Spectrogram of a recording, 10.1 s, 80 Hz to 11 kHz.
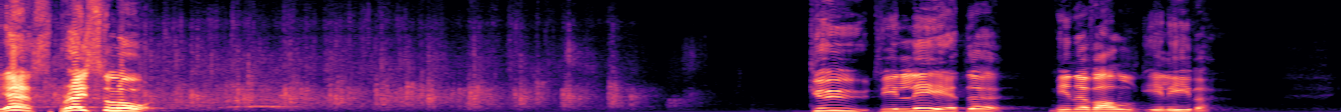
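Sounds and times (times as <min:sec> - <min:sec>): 
speech: 0:00.0 - 0:01.2, 0:06.1 - 0:09.2
church congregation applauding: 0:00.0 - 0:05.4.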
